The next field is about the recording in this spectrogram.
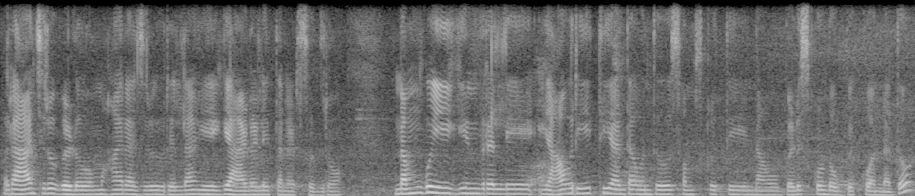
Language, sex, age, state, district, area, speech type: Kannada, female, 45-60, Karnataka, Hassan, urban, spontaneous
